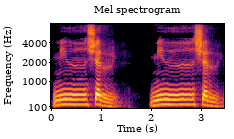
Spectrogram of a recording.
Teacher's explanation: Middle part of the tongue is where the sheen is articulated from.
